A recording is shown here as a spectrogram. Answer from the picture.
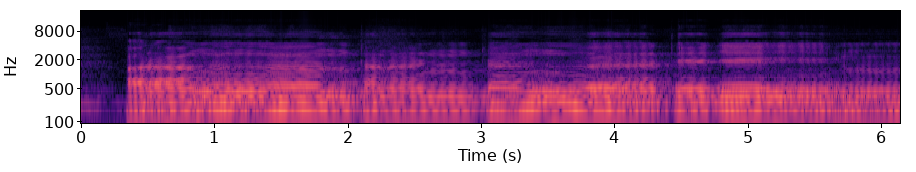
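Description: A Buddhist monk chanting Pali verses in one low male voice. The notes are long and melodic, in phrases with short breaks for breath. The chant starts about a third of a second in.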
